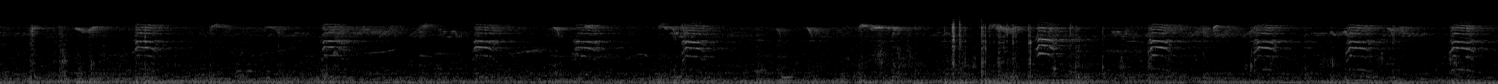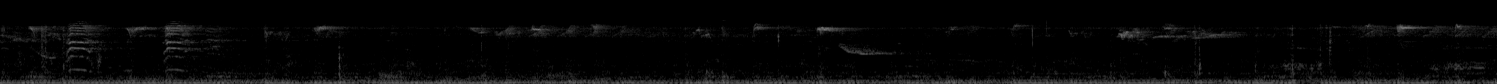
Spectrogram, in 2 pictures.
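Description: Birds calling: short high chirps repeated in quick series through the first half, then sparser, with one falling whistle about two-thirds of the way in, over a steady low background hum.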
